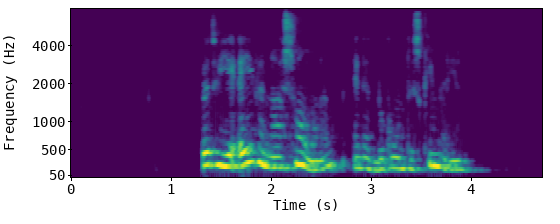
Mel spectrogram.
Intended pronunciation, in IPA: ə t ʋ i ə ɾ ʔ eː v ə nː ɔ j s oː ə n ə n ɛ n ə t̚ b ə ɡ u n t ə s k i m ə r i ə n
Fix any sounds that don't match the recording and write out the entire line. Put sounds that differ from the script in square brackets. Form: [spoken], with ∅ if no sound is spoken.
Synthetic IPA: ə t ʋ i ə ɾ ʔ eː v ə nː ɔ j s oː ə n ə n ɛ n ə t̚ b ə ɡ u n t ə s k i m ə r [j] ə n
